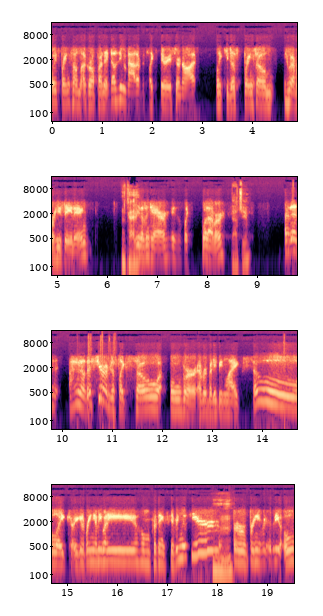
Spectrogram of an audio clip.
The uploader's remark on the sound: One of our listeners is on the phone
